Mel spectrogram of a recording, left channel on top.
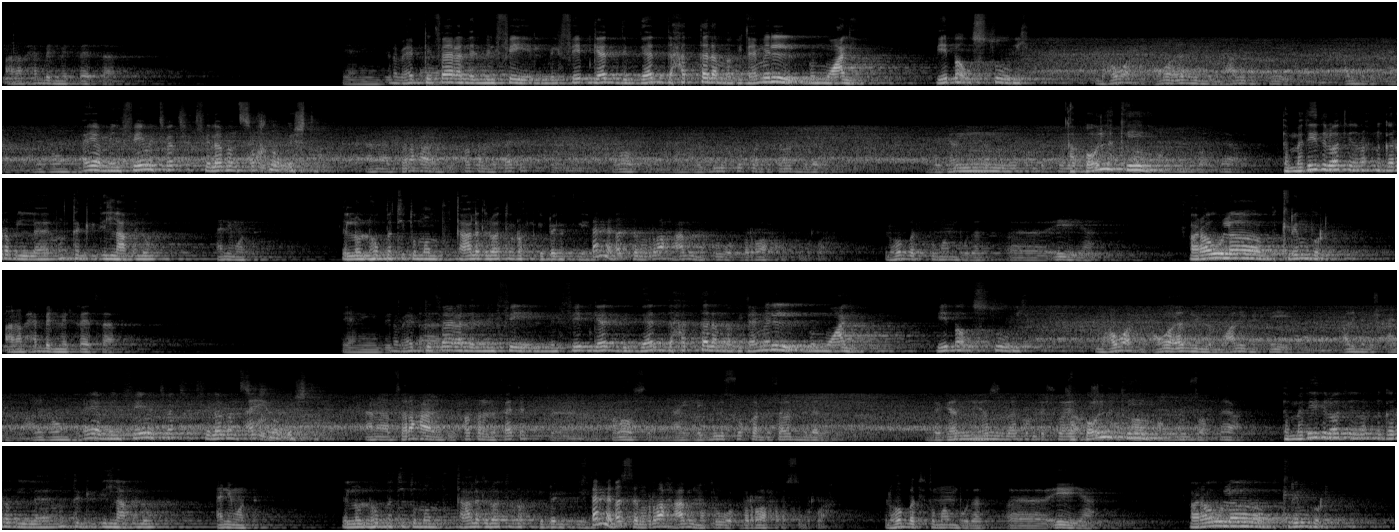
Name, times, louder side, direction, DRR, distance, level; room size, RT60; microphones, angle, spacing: voice 1, 0.0-1.2 3.4-4.6 10.9-14.8 16.4-17.0 17.6-22.3 23.2-26.4 30.0-30.5 33.8-36.2 36.7-38.9, right 4 dB, 70° right, 11 dB, 0.5 m, -35 dB
voice 2, 3.9-8.6 9.3-10.3 14.7-17.0 23.5-24.1 24.6-25.5 26.8-29.4 31.3-33.8 39.8-41.2, left 2 dB, 45° left, 8 dB, 0.7 m, -29 dB
Crowd, 10.0-26.1, equal, 25° left, 3.3 m, -39 dB
12.0 x 5.6 x 8.2 m, 2.6 s
head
